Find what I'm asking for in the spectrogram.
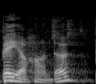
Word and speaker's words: Bahia Honda: Also, coming up this Saturday at Baya Honda, we locals pronounce it Baya Honda, Brandon. But it does look like Bahia Honda.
